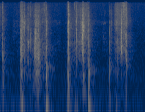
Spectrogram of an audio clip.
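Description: A deck of playing cards is shuffled, giving a few quick, quiet bursts of riffling and snapping card edges with short pauses between them.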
